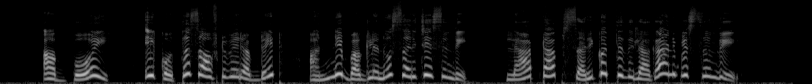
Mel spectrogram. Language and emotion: Telugu, surprised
